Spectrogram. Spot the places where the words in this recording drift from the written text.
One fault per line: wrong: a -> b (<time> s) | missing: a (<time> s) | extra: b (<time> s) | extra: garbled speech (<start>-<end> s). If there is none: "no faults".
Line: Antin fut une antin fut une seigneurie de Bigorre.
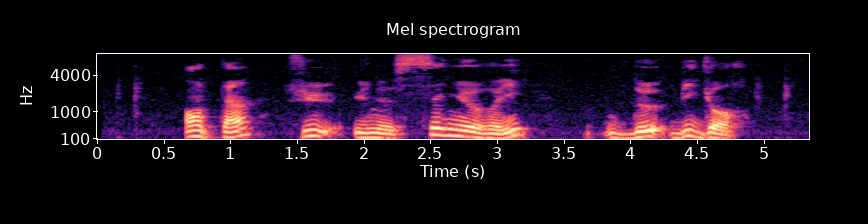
missing: antin fut une (2.2 s)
